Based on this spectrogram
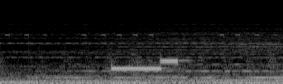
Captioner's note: door Chime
